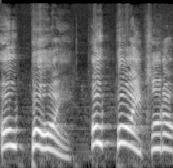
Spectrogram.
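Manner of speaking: high, loud and stretched out. Doing the voice he always did for his son: Mickey Mouse voice. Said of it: "do a Mickey Mouse voice for my son. Let's see if we can still do it".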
